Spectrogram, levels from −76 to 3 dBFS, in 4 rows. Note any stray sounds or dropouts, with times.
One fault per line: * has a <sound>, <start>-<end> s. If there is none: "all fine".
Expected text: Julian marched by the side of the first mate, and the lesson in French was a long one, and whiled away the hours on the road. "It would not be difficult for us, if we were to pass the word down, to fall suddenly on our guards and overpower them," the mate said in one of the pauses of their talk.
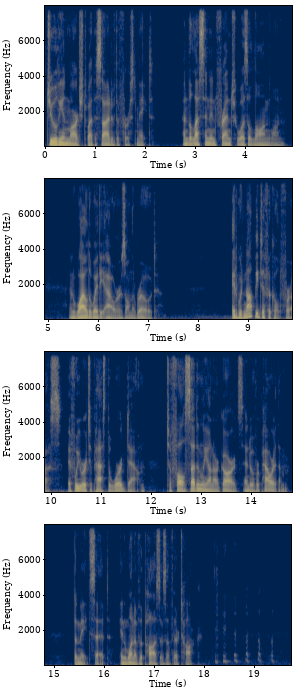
* has a laugh, 18.1-19.5 s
